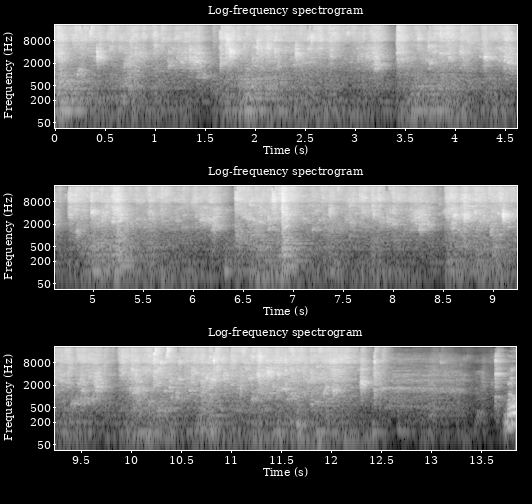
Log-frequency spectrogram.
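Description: Tap water runs steadily into a basin as a face is rinsed after a shave, a continuous splashing stream with uneven surges and little drips, ending abruptly near the close.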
